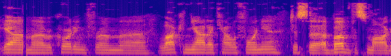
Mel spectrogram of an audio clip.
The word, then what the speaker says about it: Cañada: And yeah, that's the town that's spelled La Canada. Right, But it's got a little like Mexican hat on there, which makes it Yes. Cañada. Cañada, yeah.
